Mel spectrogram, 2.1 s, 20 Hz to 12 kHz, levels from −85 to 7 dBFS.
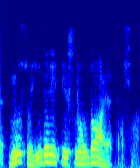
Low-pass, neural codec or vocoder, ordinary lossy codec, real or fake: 7.2 kHz; codec, 16 kHz, 2 kbps, FreqCodec, smaller model; Opus, 32 kbps; fake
